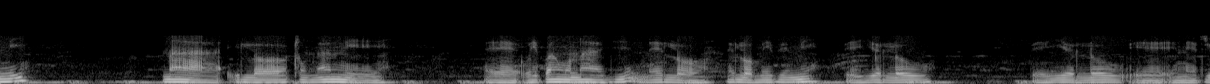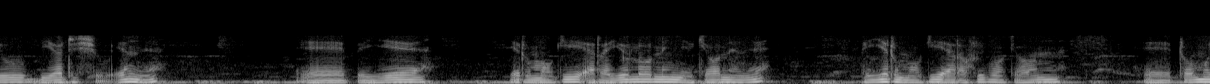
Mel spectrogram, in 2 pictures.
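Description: From start to finish the speech sounds boxed in, with nothing above 3.8 kHz. S sounds turn scratchy, a granular hiss sits underneath, and loud high passages fray. This is the Bluetooth CVSD headset codec, a one-bit up-or-down stream that fits 64 kbps, whose adaptive step can't keep pace.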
